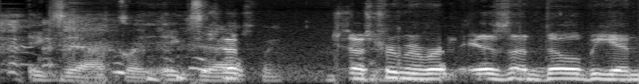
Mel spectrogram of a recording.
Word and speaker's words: Adobe: Oh, this is Adobe Premiere, and or Adobe, as I've learned that it's pronounced, but I just can't make my brain do it.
